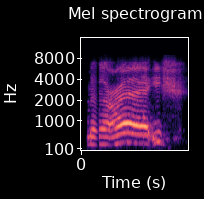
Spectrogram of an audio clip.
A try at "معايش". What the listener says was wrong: இஷ் அல்ல, ஈ வரப்படாது, அலிஃப் வரக்கூடாது, யா தான் வரணும். معايش ஈ.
